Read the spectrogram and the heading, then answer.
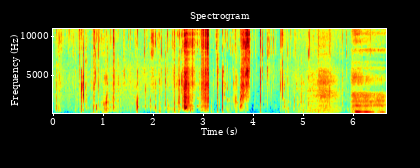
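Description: Wet chewing and slurping of smooth noodles, a quick run of moist clicks and sucking sounds, ending with a brief hummed voice.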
